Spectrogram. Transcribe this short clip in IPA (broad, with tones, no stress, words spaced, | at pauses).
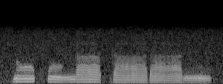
ɾɔ̃˦fɔ̃˧ ŋaː˧kaː˨ɾaː˨ ɾũ˨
